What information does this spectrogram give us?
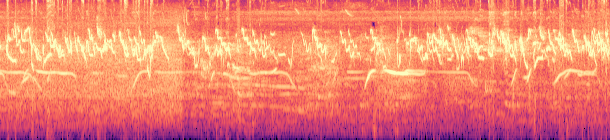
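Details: Lemon-bellied white-eyes in a noisy, busy chorus used as training audio for caged birds: dense, rapid, high twittering chirps overlapping throughout, with several drawn-out lower whistles that slur up or down, some held nearly level for about a second.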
